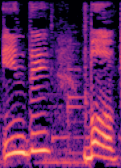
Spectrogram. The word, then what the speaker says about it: Indievo: Es, no, se llama en español Festival de Cine Independiente de Bogotá, solo que se abrevia de esa forma Indivo, porque... – Y se escribe Indievo.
